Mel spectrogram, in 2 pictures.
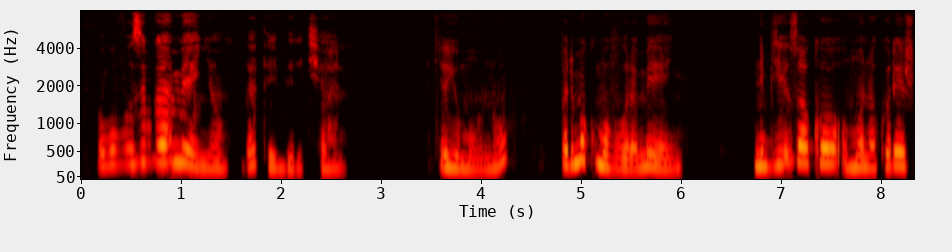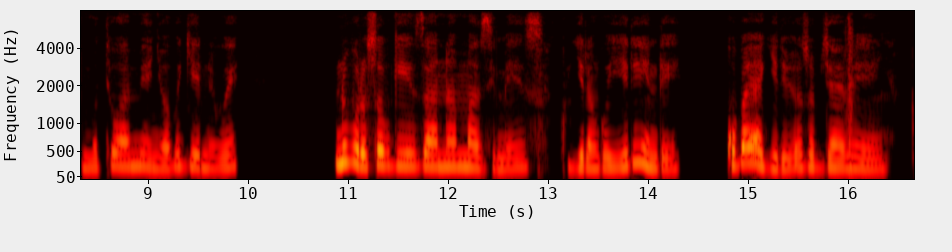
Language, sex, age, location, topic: Kinyarwanda, female, 18-24, Kigali, health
